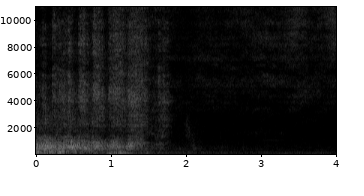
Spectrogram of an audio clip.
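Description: Blackboard eraser rubbing across a chalkboard in a run of quick strokes, stopping about two seconds in.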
